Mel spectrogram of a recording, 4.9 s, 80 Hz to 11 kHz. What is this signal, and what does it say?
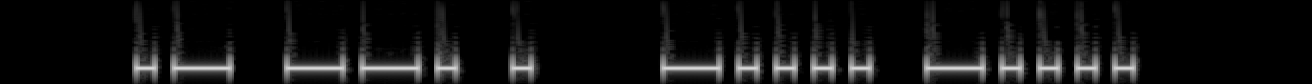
Morse code, heard as a keyed tone, about 17 wpm, 700 Hz. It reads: AGE 66
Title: K1USN SST QSO Practice 17wpm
